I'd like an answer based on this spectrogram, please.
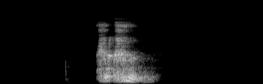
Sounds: Throat clearing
